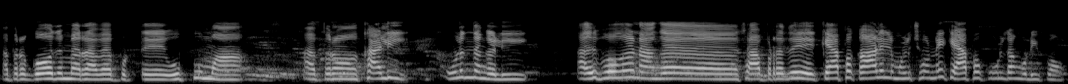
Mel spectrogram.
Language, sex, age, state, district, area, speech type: Tamil, female, 45-60, Tamil Nadu, Thoothukudi, rural, spontaneous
